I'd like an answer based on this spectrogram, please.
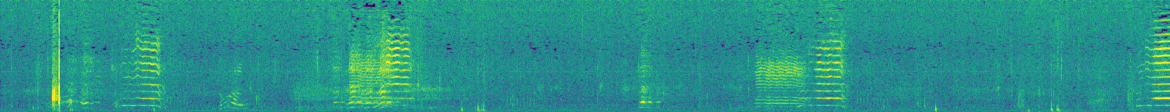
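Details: Baby goat kid, female, playing by leaping onto and off a tree stump and running around. Short, bright, quavering bleats come roughly every two to four seconds, about four in all, with thumps and rustling from her jumping between calls.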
